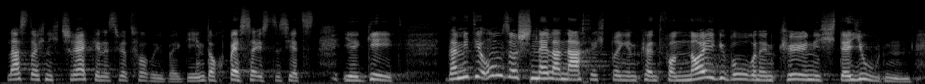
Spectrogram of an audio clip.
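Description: A woman's voice: medium pitch, expressive, normal speed, a bit bright, close to an everyday voice. An actress in a 1960s radio play as a cool, shrewd, manipulative queen, speaking theatrically and with calculation. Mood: soothing, in control. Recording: 1960s radio play, long reverberant hall.

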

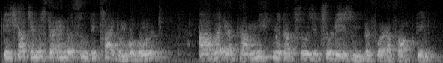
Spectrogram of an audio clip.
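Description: A loyal old household robot in a radio play, with a heavily creaking voice that swings up and down. It is formal, naive and unfailingly polite, on a slightly dull recording. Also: male voice, deep voice, very animated, moderate pace, heavily acted. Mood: dutiful, polite. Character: dutiful, literal-minded old robot servant, loyally awaiting master. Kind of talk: radio drama acting.

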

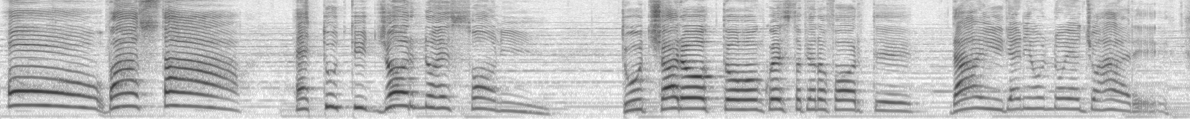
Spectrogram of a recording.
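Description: Man putting on a shrill, bossy village boy. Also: very slow, soft background music, exaggerated voice. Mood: impatient, nagging. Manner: loud, shrill, taunting. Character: bossy, impatient village boy nagging a young pianist.

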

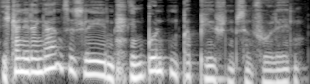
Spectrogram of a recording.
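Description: A man's voice: on the high side, very animated, moderate pace, warm tone, breathy edge. An actor playing a lonely, hard-drinking son who speaks to his father in a sardonic, dramatic monologue. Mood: sardonic, accusing.

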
